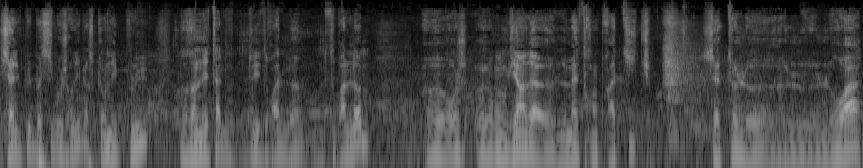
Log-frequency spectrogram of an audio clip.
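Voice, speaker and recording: Music plays behind a man with a fairly low pitch and ordinary pitch variation. He leaves long, frequent pauses. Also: moderate pace. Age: 60s. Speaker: writer and former prisoner. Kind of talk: interview. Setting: book fair. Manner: halting.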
